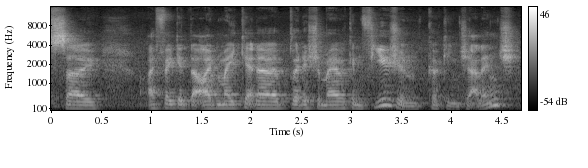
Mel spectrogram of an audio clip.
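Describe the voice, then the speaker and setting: A man speaks at a moderate pace. There is noticeable background noise and audible room echo. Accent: English. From England. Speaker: cooking video host. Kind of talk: cooking tutorial.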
